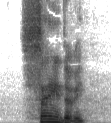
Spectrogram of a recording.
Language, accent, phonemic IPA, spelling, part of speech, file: French, Canada, /sɛ̃.dʁe/, ceindrai, verb, LL-Q150 (fra)-ceindrai.wav
- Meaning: first-person singular simple future of ceindre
